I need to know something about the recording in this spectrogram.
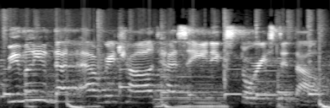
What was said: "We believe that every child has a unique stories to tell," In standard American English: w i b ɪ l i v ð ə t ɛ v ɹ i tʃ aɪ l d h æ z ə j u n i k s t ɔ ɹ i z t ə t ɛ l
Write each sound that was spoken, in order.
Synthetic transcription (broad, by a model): w i b ɪ l i v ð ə t ɛ v ɹ i tʃ aɪ l d h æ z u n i k s t ɔ ɹ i s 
